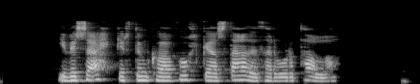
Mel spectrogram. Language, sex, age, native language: Icelandic, female, 20-29, Icelandic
